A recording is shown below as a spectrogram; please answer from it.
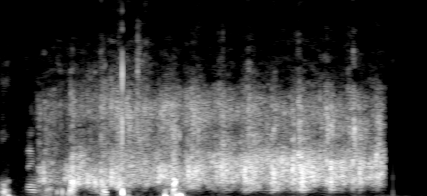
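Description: Audience applauding, starting about half a second in and cutting off abruptly just before the end, with a couple of low thumps in the middle.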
